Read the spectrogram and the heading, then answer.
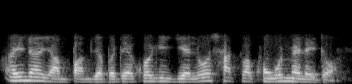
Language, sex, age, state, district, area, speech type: Manipuri, male, 45-60, Manipur, Kangpokpi, urban, conversation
